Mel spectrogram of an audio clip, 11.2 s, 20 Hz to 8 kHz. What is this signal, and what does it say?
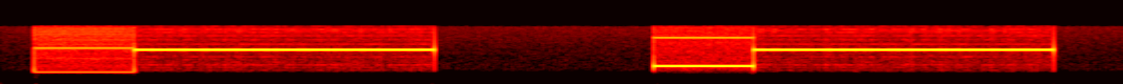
Two-tone page, heard as a one-second tone, then a three-second tone, about 1370 then 1290 Hz, about 670 then 1290 Hz. It is heard from 0.3 to 10.5 s.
